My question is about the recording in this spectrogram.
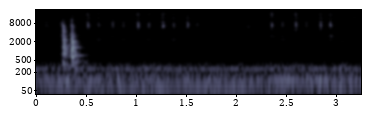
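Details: Samsung S24 Ultra rear camera module removed and shaken by hand: quick light ticking rattles, louder than normal OIS rattle; faulty camera module, replacement module is silent.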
